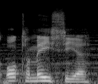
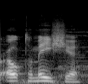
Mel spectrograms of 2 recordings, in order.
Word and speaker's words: Ultimecia: For many years I thought this character's name was Ultimecia, and that's exactly what the majority of people call her to this very day. However, she appeared in Dissidia, and the characters in that game called her Ultimecia, making that pronunciation the official way to say her name.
